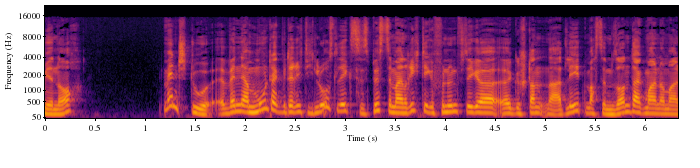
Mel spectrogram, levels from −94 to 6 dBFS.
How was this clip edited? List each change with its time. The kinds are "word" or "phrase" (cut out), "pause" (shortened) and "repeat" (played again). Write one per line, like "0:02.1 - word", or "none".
none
